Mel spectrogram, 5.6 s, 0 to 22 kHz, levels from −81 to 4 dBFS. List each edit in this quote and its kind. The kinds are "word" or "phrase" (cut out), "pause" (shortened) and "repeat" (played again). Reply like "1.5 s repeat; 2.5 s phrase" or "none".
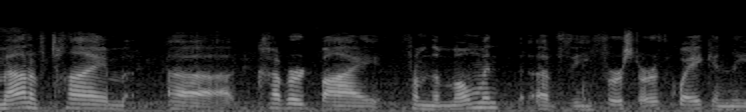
none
